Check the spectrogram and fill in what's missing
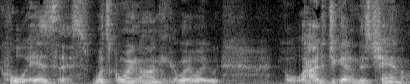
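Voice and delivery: mildly startled, as if a stranger cut into her channel; startled radio voice. Retold or imitated. Beer lady on the walkie catching an intruder, mildly startled.

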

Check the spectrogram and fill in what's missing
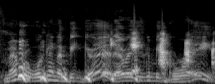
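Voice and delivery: laughing, high, fast sweet talk; mock lovey-dovey. Man coaxing her like a sweetheart, laughing and high-pitched. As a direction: sell the couple fantasy through laughter.

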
